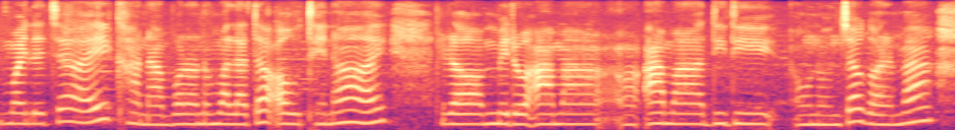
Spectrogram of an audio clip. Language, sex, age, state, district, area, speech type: Nepali, female, 18-30, West Bengal, Darjeeling, rural, spontaneous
